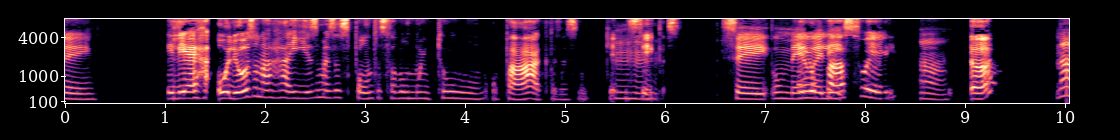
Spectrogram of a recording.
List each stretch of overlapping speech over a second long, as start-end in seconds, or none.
none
